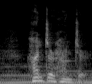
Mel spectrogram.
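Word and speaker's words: Hunter × Hunter: basic desires of imagination hunter hunter and yes the x in the title is silent it scratches every adventure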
